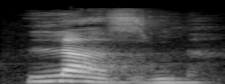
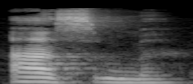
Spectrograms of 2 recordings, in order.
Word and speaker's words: asthme: L'asthme. انتبهوا كذلك لازم تكتب ب S T H وتنطق asthme. L'asthme.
